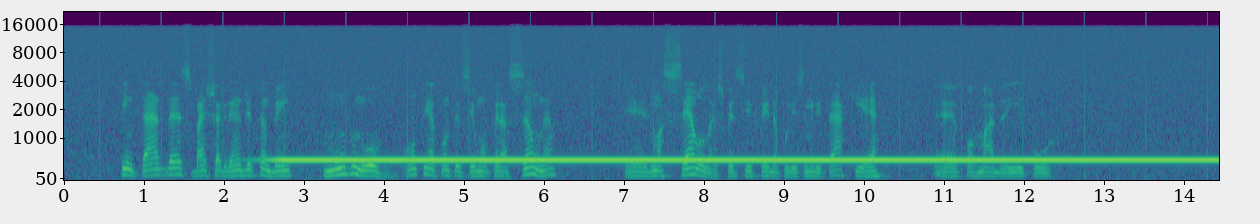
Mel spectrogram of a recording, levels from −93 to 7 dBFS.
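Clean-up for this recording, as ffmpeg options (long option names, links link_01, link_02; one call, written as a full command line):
ffmpeg -i in.wav -af "adeclick=threshold=4,bandreject=frequency=490:width=30,afwtdn=0.014" out.wav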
